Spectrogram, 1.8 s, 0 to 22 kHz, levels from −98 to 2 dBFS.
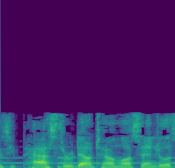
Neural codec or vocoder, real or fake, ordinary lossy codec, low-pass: none; real; MP3, 32 kbps; 7.2 kHz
